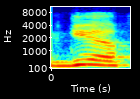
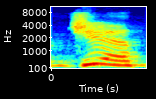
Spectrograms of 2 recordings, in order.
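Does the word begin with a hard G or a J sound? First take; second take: hard G; J sound. First: The word begins with a hard G sound. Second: The word begins with a J sound. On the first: "like the Christmas GIF" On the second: "which is the peanut butter"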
